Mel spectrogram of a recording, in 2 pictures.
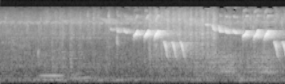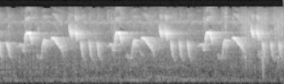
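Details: An American pygmy kingfisher with a rufous belly in Costa Rica gives rapid, thin, high chipping notes, sharp downslurred ticks in quick uneven bursts, over a quiet background.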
